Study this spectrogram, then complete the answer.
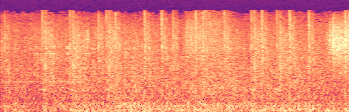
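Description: A dense, continuous rumbling barrage from a Hwacha in a video game skirmish, many overlapping bursts merging into a steady roar.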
